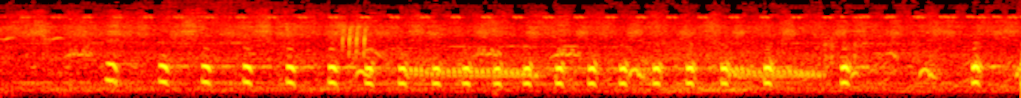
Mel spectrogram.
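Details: Southern red-billed hornbill (Tockus rufirostris) in Kruger National Park giving a long series of hollow, clucking notes, about four or five a second, swelling into a faster run before slowing again.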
